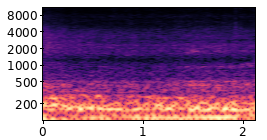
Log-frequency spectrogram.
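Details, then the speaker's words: 1969 Chevrolet Chevelle SS 396 tribute big V8: deep steady rumble at an even, lopey idle with no knocks or misses; runs and sounds healthy and strong. "does it ever run and sound nice"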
